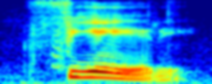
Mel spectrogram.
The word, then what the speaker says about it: Fieri: Notice how I say that, Fieri. Even he said it himself like that, Fieri. Which I like that. People pronounce it like that, Fieri, not Fieri, Fieri.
